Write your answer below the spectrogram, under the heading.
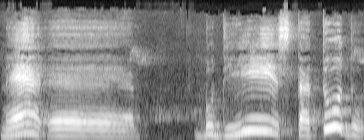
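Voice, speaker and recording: Lively intonation runs through this woman's speech. Her pitch is fairly high. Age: 60s. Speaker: spiritist YouTuber. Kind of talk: casual monologue to camera. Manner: animated; halting.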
